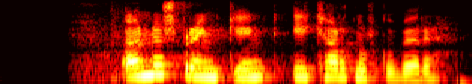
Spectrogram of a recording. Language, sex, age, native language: Icelandic, female, 20-29, Icelandic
